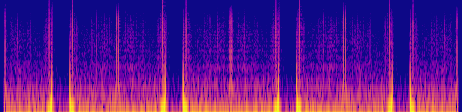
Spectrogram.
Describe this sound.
hiss of a needle on an old record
